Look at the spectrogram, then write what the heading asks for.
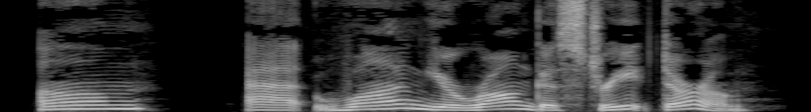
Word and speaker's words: Durham: at one urunga Street Durham how do you spell Durham d-u-r-h-a-m of course I should know that but it's just one of those names that sounds quite different from the way you spell it it is confusing I've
